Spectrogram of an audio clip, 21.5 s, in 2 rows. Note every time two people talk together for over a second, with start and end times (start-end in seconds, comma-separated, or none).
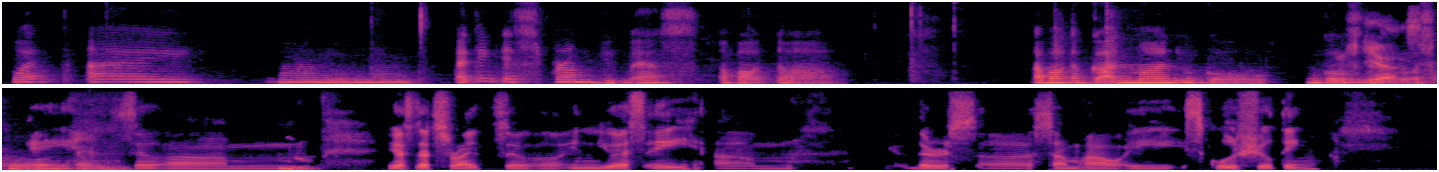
10.0-11.7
